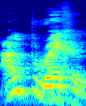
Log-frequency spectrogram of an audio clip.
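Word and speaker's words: Emperaire: 앙뿌레르 이게 발음이 앙앙앙 그죠? 앙프레흐 그죠?이 황제랑 똑같다는 거예요.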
